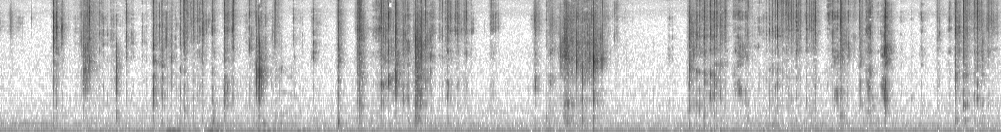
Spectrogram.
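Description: A solid off-white rectangular bar of white soap, held in the hand, is shaved with a metal blade into thin flakes. The result is bright, crisp scraping and crunching strokes in quick bursts, separated by short quiet pauses.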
